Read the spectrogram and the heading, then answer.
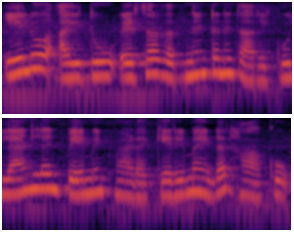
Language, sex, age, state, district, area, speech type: Kannada, female, 18-30, Karnataka, Kolar, rural, read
